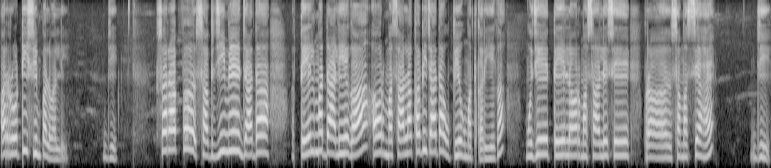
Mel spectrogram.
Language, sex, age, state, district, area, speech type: Hindi, female, 60+, Madhya Pradesh, Bhopal, rural, spontaneous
